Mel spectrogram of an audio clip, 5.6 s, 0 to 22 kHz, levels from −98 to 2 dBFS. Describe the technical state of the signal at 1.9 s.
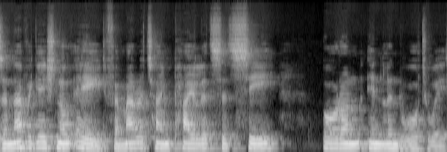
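At 1.9 s the speech signal is intact, with no audible fault at that moment.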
